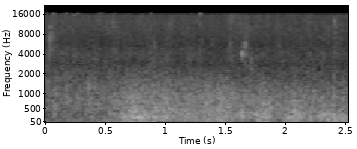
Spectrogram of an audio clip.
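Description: A deep, rolling peal of thunder rumbles steadily over a steady wash of rain, loud and low, swelling slightly near the start and sustained throughout with no voices.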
